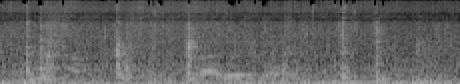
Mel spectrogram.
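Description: Onion and tomato sautéing in a pan for a brinjal-potato curry make a steady close sizzle, punctuated by quick rhythmic clicks of a spatula against the pan.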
